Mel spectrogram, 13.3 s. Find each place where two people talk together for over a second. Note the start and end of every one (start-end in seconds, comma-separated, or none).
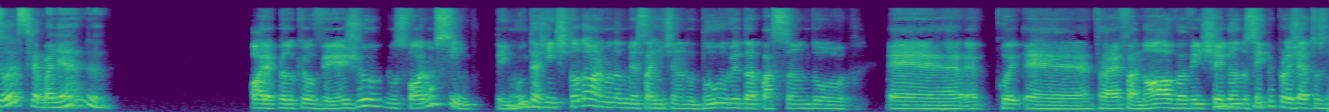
none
